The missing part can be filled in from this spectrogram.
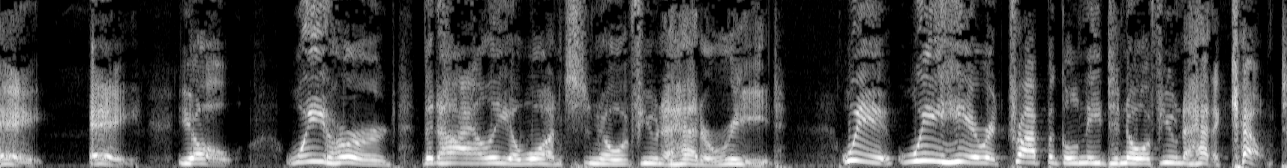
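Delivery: rough, gruff, hard-nosed tough-guy voice. Retelling a phone call from a caller at tropical, in a gruff voice. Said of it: "a different gruff voice saying".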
